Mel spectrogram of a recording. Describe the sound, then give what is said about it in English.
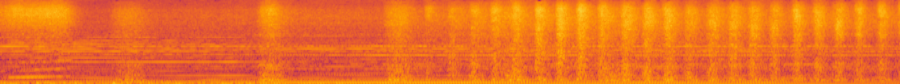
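A train heading towards the Himalayas rumbles along the tracks with a steady low engine drone, its wheels clacking over rail joints in a few spaced beats that quicken into a fast, regular clickety-clack. “She gets on a train with the Swami, heading towards the Himalayas.”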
